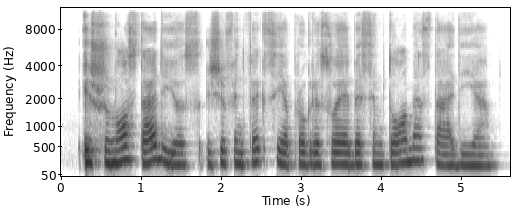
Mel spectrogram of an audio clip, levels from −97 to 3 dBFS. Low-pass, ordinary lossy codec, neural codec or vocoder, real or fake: 10.8 kHz; MP3, 96 kbps; vocoder, 44.1 kHz, 128 mel bands every 256 samples, BigVGAN v2; fake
